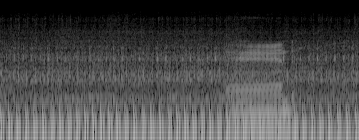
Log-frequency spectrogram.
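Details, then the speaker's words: Suzuki Raider FI idling after its exhaust pipe stud bolts were replaced with stainless ones: even, regular exhaust pulses about four per second, with no puffing or ticking at the pipe joint and no leak felt at the side. The exhaust is sealed. "All goods. Ibig sabihin, tama yung ginawa natin. Walang singaw."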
